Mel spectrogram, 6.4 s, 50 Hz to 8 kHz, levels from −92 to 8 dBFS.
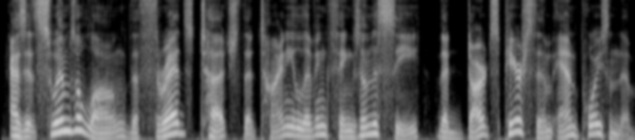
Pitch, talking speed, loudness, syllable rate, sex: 140 Hz, 200 wpm, -20 LUFS, 4.4 syllables/s, male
